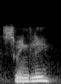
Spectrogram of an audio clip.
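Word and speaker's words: Zwingli: rey sin swing link en español dice ulrich swing link así la pronunciación el reformador pericos de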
